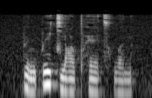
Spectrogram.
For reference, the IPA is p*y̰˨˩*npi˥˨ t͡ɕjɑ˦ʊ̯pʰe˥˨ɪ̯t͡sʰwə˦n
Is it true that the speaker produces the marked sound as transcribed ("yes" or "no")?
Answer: yes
